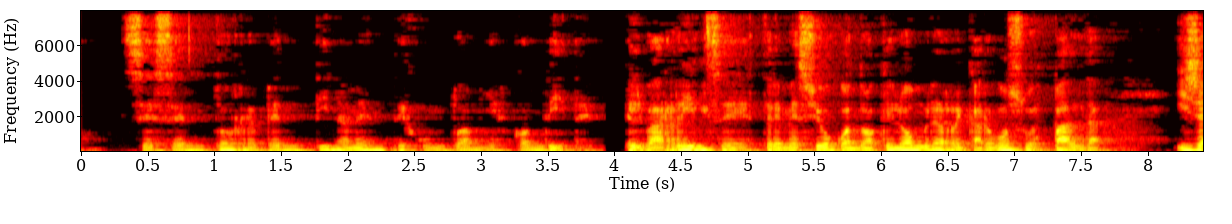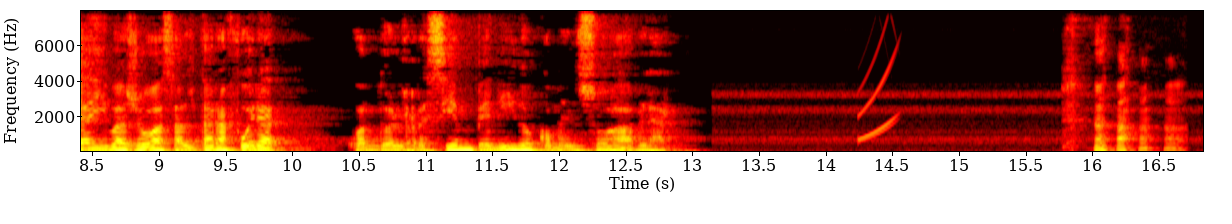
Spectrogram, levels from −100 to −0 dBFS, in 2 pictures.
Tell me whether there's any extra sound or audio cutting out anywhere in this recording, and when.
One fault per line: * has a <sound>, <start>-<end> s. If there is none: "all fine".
* has a chirp, 14.2-14.6 s
* has a laugh, 15.8-16.7 s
